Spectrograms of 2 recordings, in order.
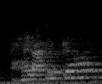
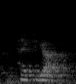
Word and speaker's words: hexagon: If it's got 6, Hectagon. did you say hectagon? Is it wrong? That's wrong. What? You're close. Yes, 8. Hexagon. Hexagon.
